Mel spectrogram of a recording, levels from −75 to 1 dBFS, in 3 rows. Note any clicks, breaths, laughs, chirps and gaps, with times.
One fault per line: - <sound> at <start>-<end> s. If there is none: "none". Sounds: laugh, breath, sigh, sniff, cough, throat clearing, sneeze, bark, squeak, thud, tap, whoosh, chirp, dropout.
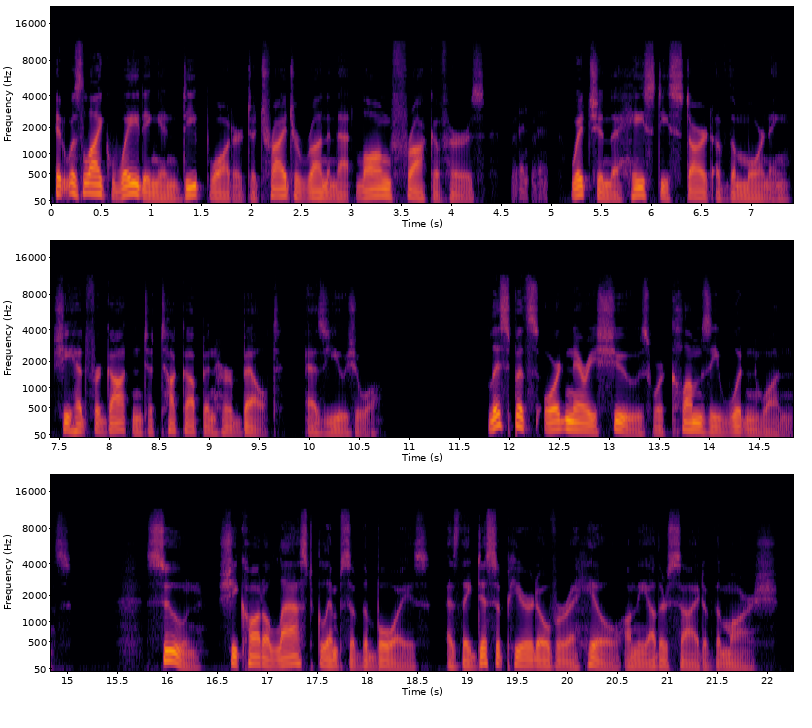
- laugh at 4.6-5.0 s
